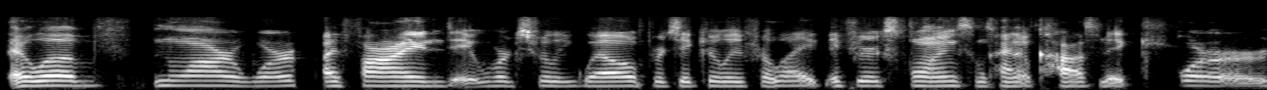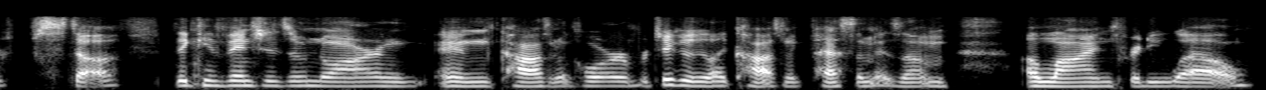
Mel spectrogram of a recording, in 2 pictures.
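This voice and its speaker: A woman's voice: on the low side, moderate pace, no room sound, muffled recording. A woman author from the American Midwest, chatting casually in an interview and talking animatedly with lots of fillers. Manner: animated, talks with many fillers and laughs. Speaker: guest author.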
